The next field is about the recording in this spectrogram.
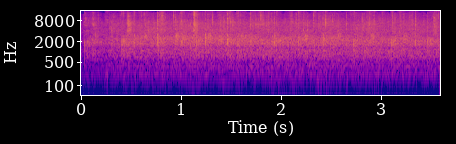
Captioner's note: audience applauding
